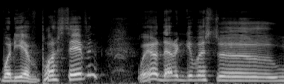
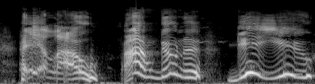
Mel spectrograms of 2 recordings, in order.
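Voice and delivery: slow high-pitched goblin voice. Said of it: "do the Goblin King".

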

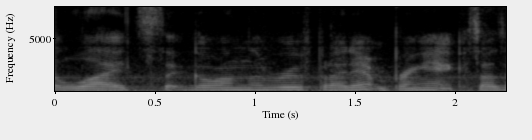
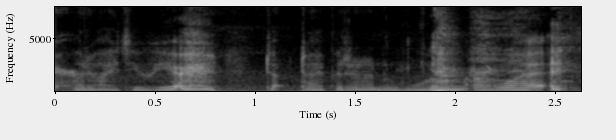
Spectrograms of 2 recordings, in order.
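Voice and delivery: mock whispering; 8 dB louder than usual. Imitating a friend asking for laundry help: imitating someone whispering. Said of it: "He was, like, whispering".

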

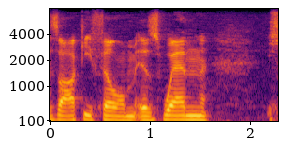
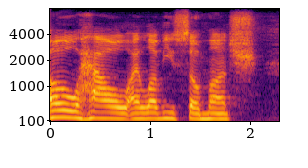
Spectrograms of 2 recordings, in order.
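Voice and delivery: mock swooning, higher; 3 semitones higher than usual. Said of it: "she's kinda just like".

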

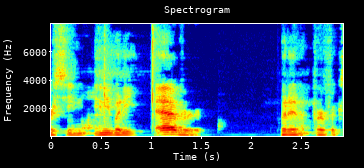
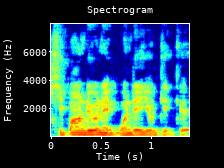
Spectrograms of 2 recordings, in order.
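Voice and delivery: ordinary delivery

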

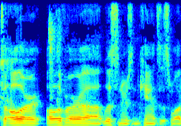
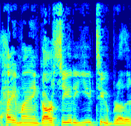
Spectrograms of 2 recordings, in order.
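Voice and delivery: put-on southern accent, gracias mangled; 3 semitones higher than usual. Showing how to answer "gracias" with a put-on southern accent. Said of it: "put on a southern accent and just talk".

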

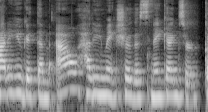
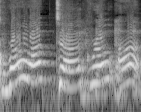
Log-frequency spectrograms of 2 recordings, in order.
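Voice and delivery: all-out screaming, high-pitched and drawn out; 8 semitones higher, 3 dB louder than usual. Acting out a man in a funny video yelling at doug, retelling someone screaming. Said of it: "And he's like screaming".

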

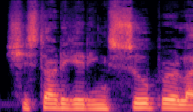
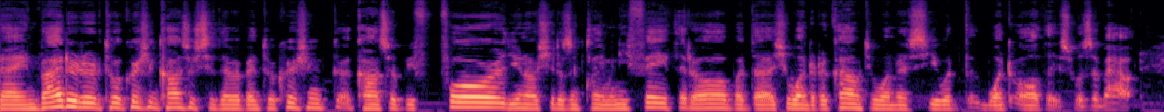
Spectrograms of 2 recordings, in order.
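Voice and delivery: ordinary delivery

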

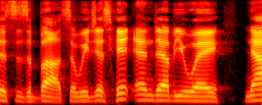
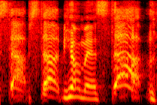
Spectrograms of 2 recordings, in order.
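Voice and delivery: mock pleading tone, pitched higher; 10 semitones higher than usual. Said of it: "you hear him like".

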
